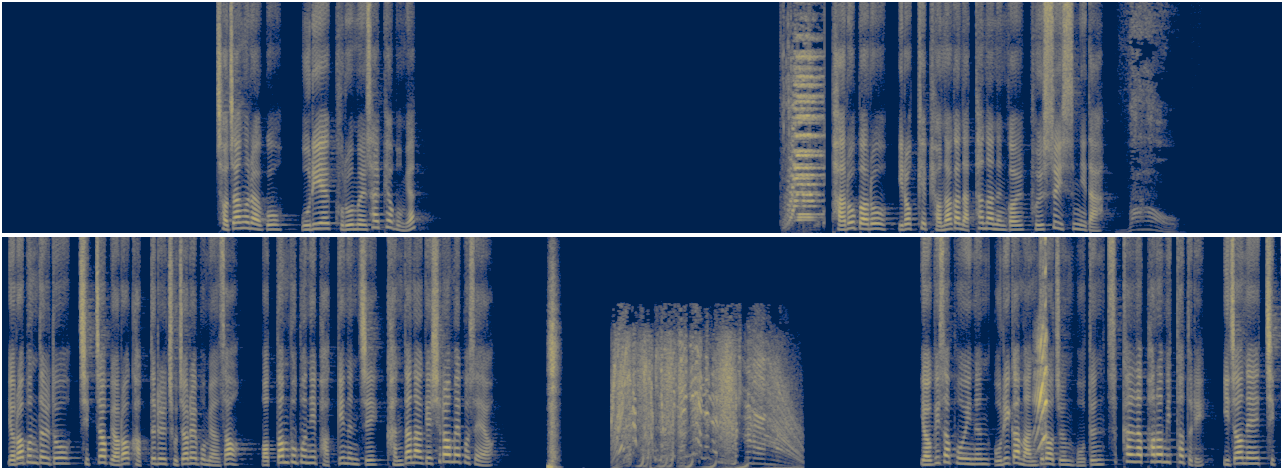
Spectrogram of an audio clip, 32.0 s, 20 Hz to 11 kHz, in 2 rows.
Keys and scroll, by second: 24.5-27.5 typing.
